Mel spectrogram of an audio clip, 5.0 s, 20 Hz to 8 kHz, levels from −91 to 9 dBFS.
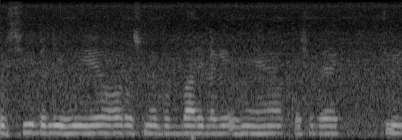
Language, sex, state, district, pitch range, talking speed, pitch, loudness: Hindi, male, Bihar, Begusarai, 160-165 Hz, 155 wpm, 165 Hz, -34 LUFS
